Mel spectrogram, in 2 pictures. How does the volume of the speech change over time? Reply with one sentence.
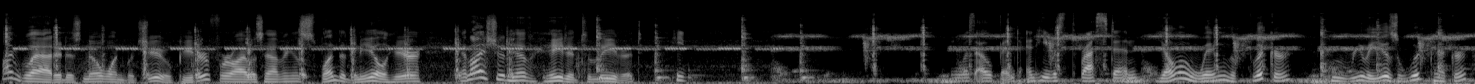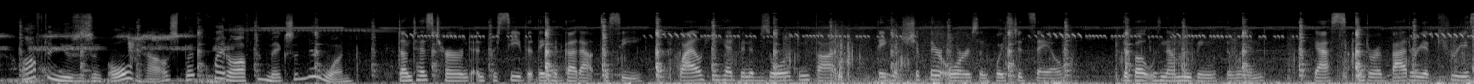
The loudness of the speech stays about the same.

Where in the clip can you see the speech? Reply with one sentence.
You can hear the speech from 0.0 to 6.8 s and from 9.5 to 29.4 s.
